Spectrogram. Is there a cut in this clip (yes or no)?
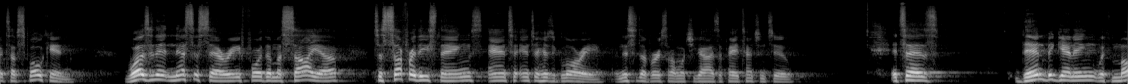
no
